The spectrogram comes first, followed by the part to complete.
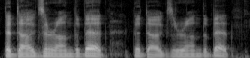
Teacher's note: dogs is one syllable so it gets the stress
